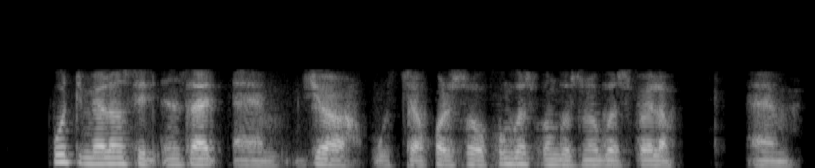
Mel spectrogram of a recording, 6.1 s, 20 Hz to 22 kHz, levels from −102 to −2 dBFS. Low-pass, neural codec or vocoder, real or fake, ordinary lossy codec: 7.2 kHz; none; real; AAC, 16 kbps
